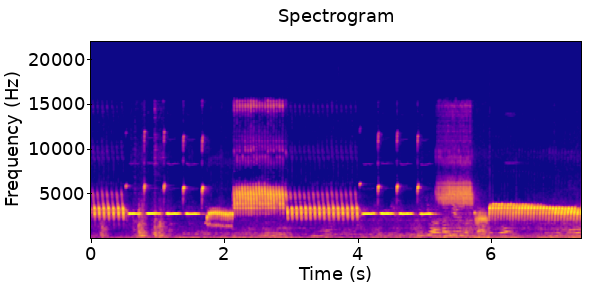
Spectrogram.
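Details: Canary delivering long sustained trills, each held a second or more and shifting between higher and lower pitches, joined by short chirps, over a faint low hum.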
